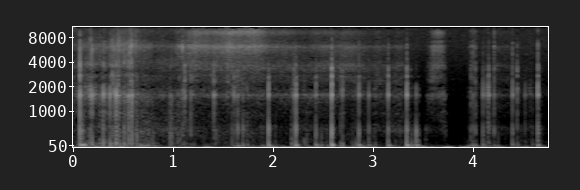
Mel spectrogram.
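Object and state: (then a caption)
Plastic bubble wrap. A clear plastic bubble wrap sheet draped over a microphone is scratched and tapped by long painted nails. The result is a dense run of short, crisp crackles and taps with a low, muffled thump underneath, and the taps grow sparser toward the end.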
